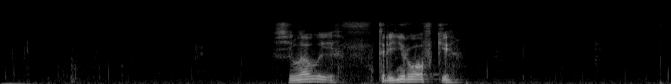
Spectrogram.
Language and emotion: Russian, neutral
